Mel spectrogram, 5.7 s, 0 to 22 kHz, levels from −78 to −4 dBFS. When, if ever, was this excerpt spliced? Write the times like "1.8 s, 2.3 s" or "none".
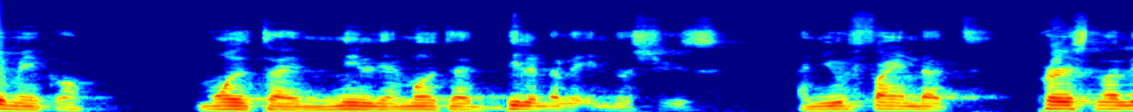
none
